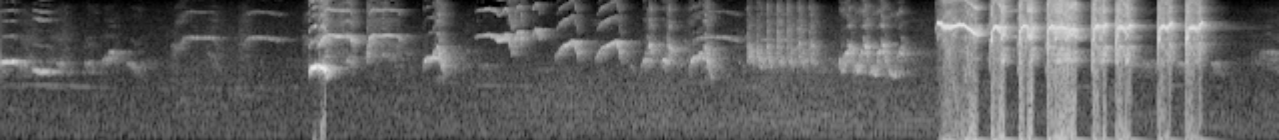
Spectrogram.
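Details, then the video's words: Orange-headed thrush singing to stimulate breeding arousal and a response: soft, scattered high whistles and slurred notes, then a sudden loud burst of rapid, harsh, ringing chips near the end. "NYANYIAN BURUNG PUNGLOR PEMBANGKIT BIRAHI"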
